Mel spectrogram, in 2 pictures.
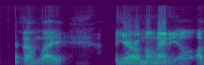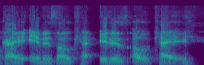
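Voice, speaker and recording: Over a quiet background, a man at medium pitch speaks in a plain, everyday voice with ordinary pitch variation and very even loudness. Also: fairly slow pace. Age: 20s. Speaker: streamer. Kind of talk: casual chat.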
